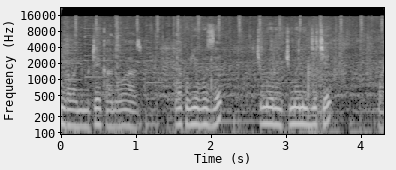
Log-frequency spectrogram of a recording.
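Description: A man talking, with honeybees buzzing around the wooden box hives behind him.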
